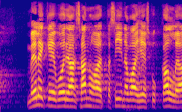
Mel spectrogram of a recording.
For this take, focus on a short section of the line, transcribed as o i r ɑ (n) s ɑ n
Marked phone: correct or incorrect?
correct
